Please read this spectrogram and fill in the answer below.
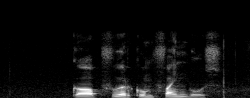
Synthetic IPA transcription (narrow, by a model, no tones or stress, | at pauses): kɑːpfuərkɔmfɐjnbɔs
